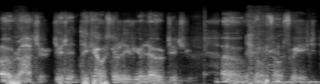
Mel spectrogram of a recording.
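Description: A man performs a put-on character voice. He moves at a fairly quick pace.

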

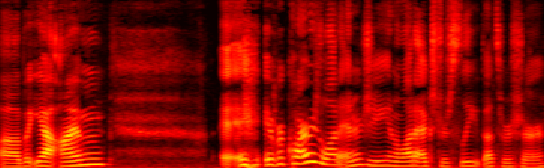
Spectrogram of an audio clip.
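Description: Speaking at a fairly quick pace, a woman with an American accent has a plain, everyday voice, fairly high pitch and lively intonation. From Florida (Tampa). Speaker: comedian and sports radio host. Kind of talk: casual chat. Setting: studio.

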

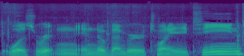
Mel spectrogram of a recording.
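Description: Delivered at a moderate pace with ordinary pitch variation, this is an ordinary speaking voice. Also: man. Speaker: podcast host and artist. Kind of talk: casual chat. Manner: casual, laughing.

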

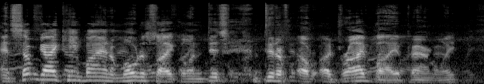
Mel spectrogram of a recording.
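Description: Fairly quick speech comes with an American accent and very wide pitch swings. Noticeable background noise is present. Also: man. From Massachusetts. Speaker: retired police sergeant. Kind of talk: casual interview storytelling. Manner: halting with many fillers.

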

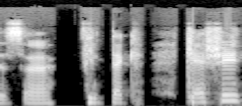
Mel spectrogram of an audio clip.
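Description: A man's bright, sharp voice, dry and close with no echo, against a quiet background. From Austria, Graz. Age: 40s. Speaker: payment entrepreneur and business angel. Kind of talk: interview. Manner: halting, many fillers and repetitions.

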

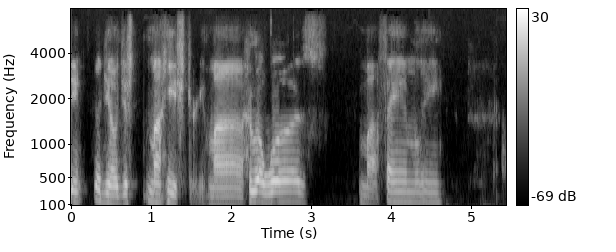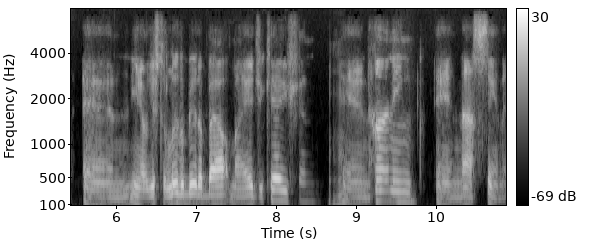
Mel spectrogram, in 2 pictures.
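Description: At a fairly slow pace, a man speaks in a plain, everyday voice with ordinary pitch variation. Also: medium pitch for a man. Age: 40s. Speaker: outdoor product design engineer. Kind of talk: casual interview chat.

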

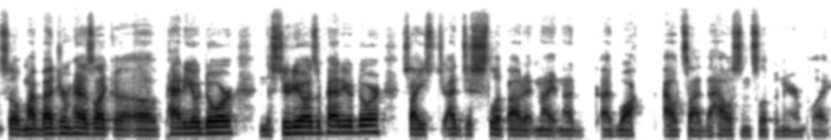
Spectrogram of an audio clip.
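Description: Speaking at a fairly quick pace, a man with a normal speaking voice holds a medium pitch with ordinary pitch variation and big swings in loudness. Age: 30s. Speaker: podcast host. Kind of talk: casual chat.

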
